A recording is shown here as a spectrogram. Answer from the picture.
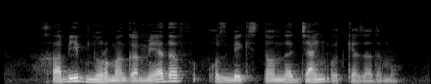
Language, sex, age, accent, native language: Uzbek, male, 18-24, Toshkent viloyati, Uzbek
